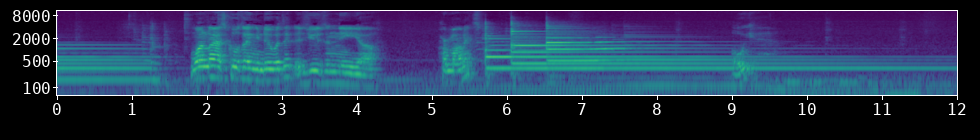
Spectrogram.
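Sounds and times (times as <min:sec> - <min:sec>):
electric guitar harmonics ringing: 0:00.0 - 0:02.4, 0:05.6 - 0:12.0.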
